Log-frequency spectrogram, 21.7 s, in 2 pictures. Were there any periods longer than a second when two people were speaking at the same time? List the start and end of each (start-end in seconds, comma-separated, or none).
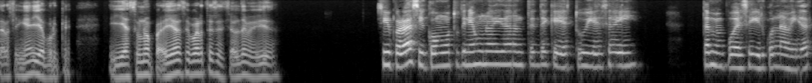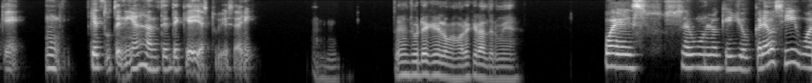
none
